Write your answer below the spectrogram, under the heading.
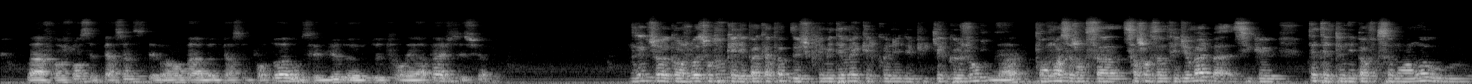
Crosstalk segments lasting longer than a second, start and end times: none

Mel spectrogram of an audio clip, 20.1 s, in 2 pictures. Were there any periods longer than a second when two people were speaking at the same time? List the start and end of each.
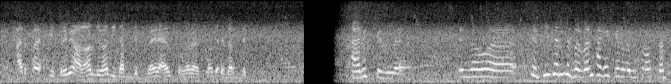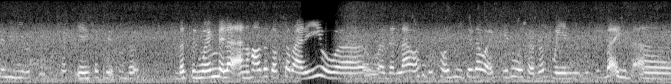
none

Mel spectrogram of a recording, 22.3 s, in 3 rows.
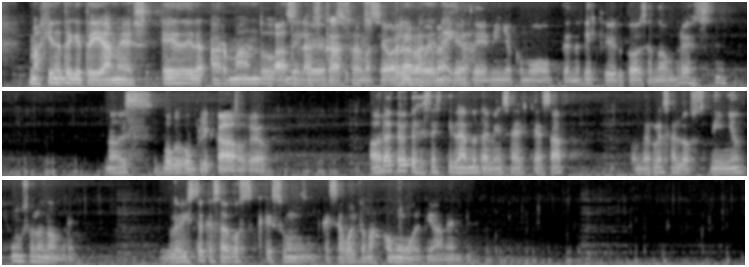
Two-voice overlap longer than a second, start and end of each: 2.7-4.7

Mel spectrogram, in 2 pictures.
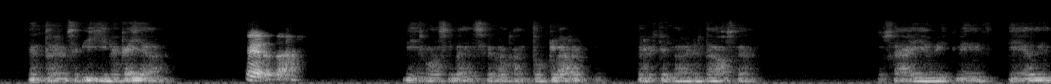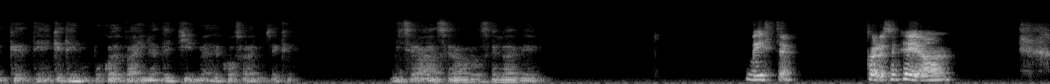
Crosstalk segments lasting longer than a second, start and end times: none

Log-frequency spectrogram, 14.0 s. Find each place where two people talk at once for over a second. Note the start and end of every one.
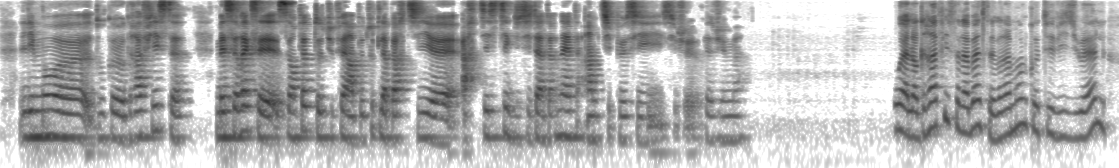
none

